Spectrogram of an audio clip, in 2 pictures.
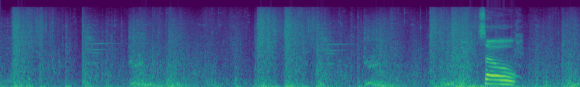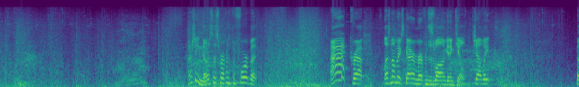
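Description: Heavy metal weapons clash and thud.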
